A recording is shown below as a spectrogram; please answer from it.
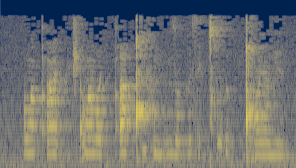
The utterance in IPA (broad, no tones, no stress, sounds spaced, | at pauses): lˠ ɐ̃ qʼ ẽ | t͡ʃʼ ḛ lˠ ɐ̃ lˠ j i k qʼ i ʊ̯ ǃʼ ḭ x ɵ m b ɵ n z o k ʉ s e ǀʰ o̰ ɗ o k ɡ͡ǃ o̰ lˠ j ẽ ʊ̯ lʲ ɨ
